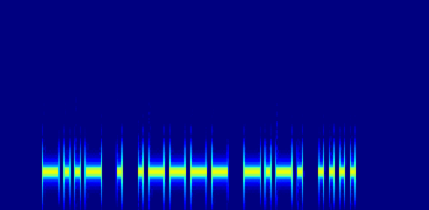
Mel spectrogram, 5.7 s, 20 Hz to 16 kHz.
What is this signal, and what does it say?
Morse code, heard as a keyed tone, about 17 wpm, 700 Hz. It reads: XE1CH
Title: DXCC-100 Call Signs - 5 Characters - 17wpm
